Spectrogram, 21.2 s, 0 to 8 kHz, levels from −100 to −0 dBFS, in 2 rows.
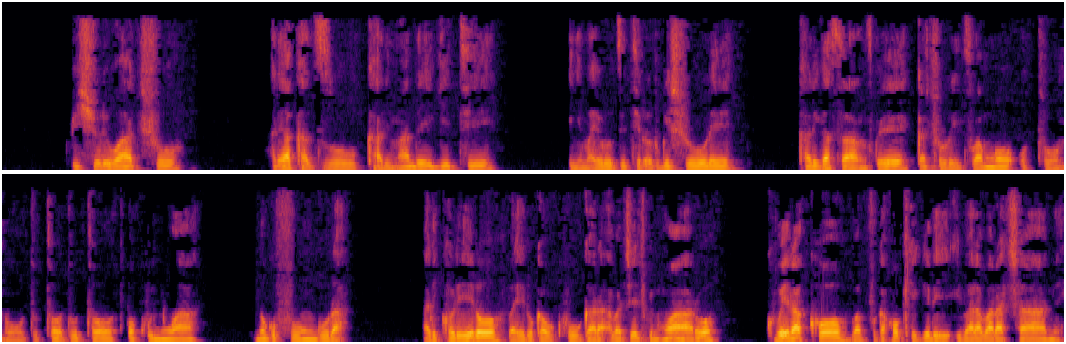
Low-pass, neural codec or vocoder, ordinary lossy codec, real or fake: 7.2 kHz; none; MP3, 32 kbps; real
